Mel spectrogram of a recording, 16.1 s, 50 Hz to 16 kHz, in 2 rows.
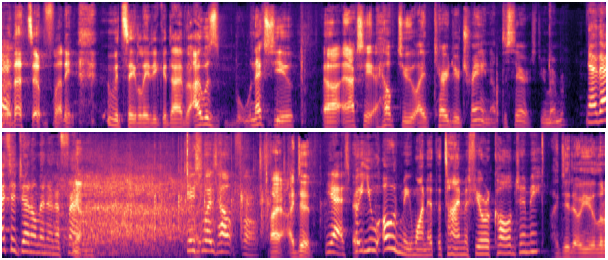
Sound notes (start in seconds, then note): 0.0 laughter; 8.8 laughter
